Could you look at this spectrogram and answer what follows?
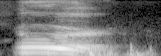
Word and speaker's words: sure: sure, ¿Cómo? sure, como si hubiera una H después de la S.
